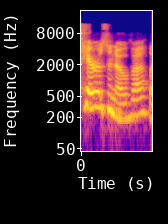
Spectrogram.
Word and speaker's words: Harazinova: Yeah, it's Harazinova, like hair.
